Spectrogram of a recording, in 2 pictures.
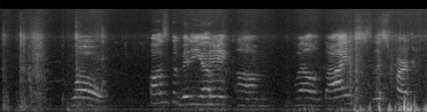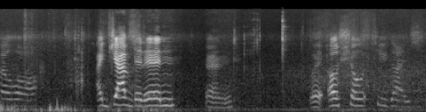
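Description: A young boy talks excitedly and close by.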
